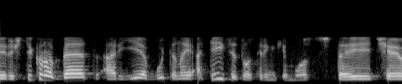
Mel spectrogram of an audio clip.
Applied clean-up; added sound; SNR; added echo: none; none; none; none.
